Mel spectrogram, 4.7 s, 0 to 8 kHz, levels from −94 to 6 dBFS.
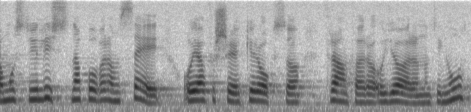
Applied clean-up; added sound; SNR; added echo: none; none; none; none.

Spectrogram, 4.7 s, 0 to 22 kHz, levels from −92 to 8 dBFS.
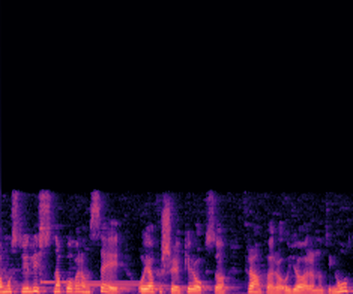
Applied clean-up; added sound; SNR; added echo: classical method log-MMSE.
